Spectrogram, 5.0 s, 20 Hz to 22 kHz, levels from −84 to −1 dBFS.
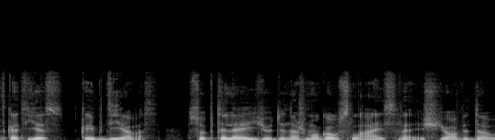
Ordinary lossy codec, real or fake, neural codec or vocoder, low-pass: AAC, 64 kbps; fake; vocoder, 44.1 kHz, 128 mel bands every 256 samples, BigVGAN v2; 10.8 kHz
